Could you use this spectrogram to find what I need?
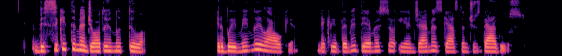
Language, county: Lithuanian, Vilnius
